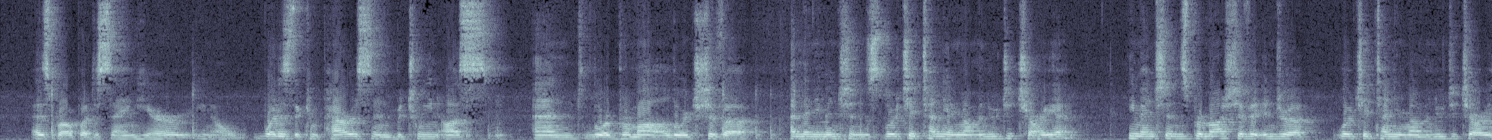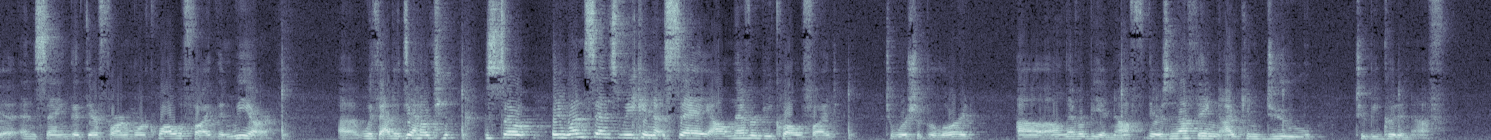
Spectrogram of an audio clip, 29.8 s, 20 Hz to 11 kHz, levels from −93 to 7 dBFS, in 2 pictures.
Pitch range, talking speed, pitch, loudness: 155-180 Hz, 155 wpm, 160 Hz, -14 LUFS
